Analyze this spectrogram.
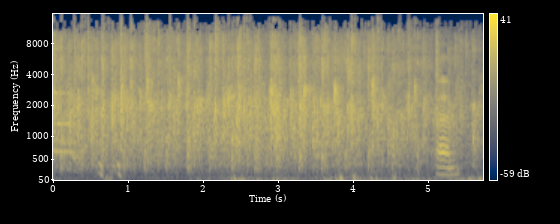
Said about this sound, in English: It's long overdue. So I think we should all give him a round of applause.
